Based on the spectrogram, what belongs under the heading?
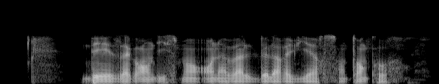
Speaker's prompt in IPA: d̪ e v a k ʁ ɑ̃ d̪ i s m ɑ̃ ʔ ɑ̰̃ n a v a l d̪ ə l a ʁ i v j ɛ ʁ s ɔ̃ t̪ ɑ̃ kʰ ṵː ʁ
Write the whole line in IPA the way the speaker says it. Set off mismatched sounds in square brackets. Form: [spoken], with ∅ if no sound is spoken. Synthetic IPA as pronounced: d̪ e [z] a [ɡ] ʁ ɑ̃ d̪ i s m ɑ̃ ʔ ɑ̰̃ n a v a l d̪ ə l a ʁ i v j ɛ ʁ s ɔ̃ t̪ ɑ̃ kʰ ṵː ʁ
